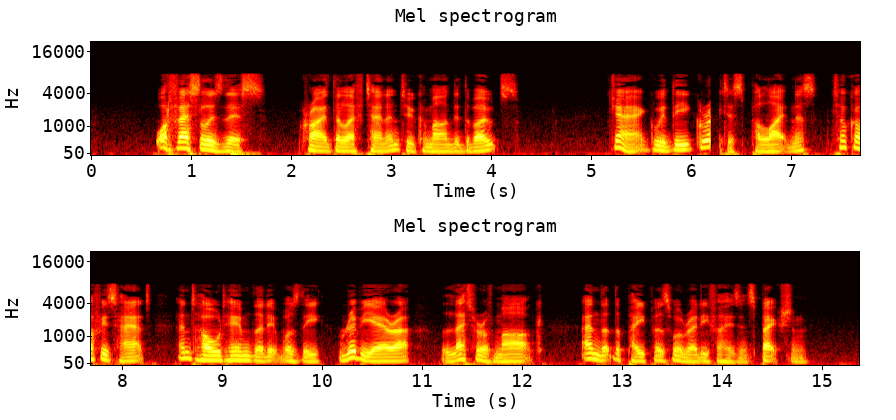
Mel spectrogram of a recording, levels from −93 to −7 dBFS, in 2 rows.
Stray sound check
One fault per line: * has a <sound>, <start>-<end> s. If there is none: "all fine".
* has a dropout, 6.2-6.3 s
